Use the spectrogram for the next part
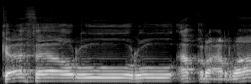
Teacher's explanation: راء مفخمه لانها مضمومه ولا ارققها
